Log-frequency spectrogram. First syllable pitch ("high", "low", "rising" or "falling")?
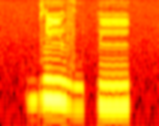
high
